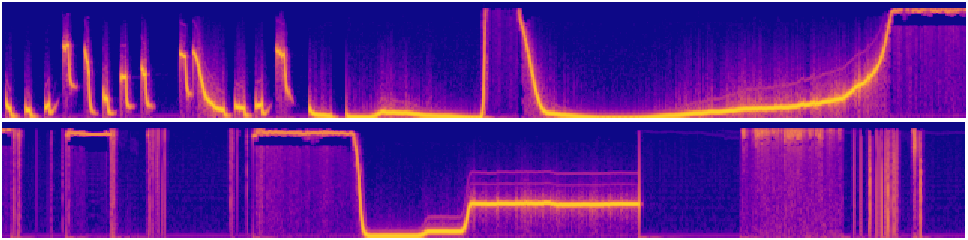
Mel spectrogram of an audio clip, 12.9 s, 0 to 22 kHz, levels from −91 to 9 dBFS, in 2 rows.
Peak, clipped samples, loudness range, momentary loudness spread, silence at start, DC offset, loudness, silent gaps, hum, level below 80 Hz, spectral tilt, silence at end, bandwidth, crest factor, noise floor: 0 dBFS; under 0.1%; 3 LU; 13 LU; 0 s; under 0.1%; -7 LUFS; none; none; -16 dBFS; -5 dB/octave; 0.3 s; 17 kHz; 8 dB; -61 dBFS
